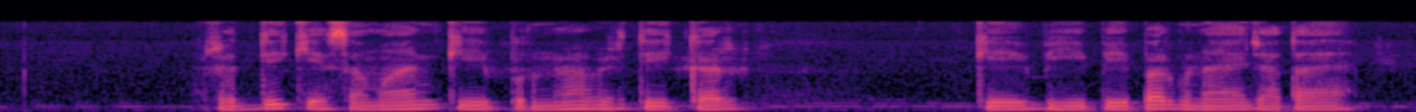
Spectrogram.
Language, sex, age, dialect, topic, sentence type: Hindi, female, 18-24, Hindustani Malvi Khadi Boli, agriculture, statement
